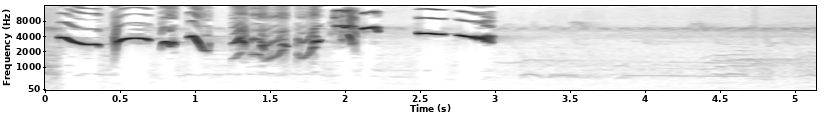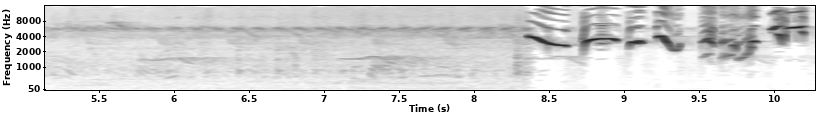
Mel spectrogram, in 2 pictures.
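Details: A wild-caught female Oriental magpie-robin sings to stimulate males: dense loud bursts of whistles and twisting slurs, a quiet gap of faint hiss and distant sounds, then another rapid, distorted burst.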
